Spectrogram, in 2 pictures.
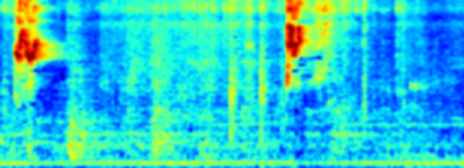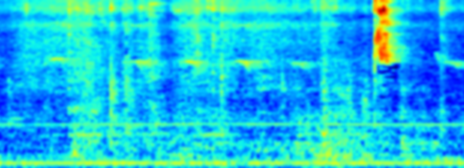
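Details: Green and blue lovebird chirping while preparing for egg laying: three short, sharp, high chirps spaced a couple of seconds apart over a low steady hum and faint rustling.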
